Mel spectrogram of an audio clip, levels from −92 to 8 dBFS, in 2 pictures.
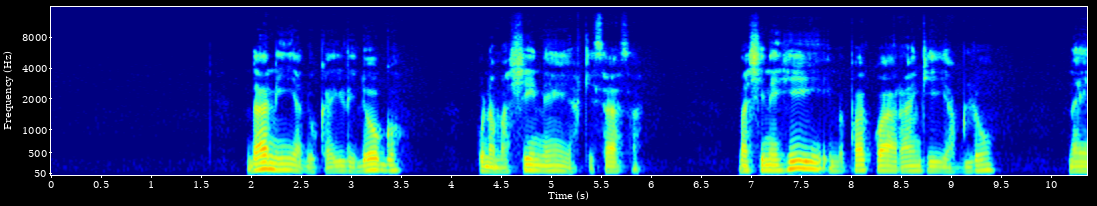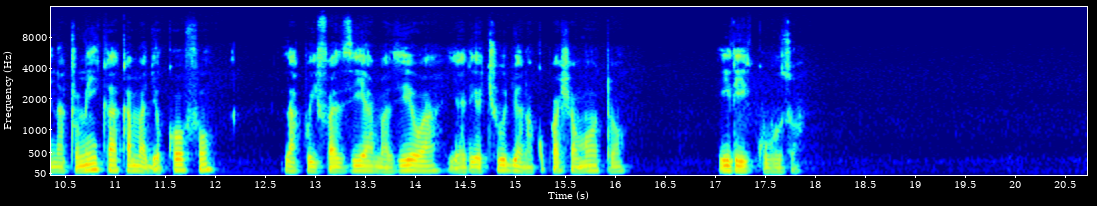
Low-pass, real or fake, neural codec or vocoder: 14.4 kHz; real; none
